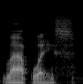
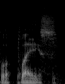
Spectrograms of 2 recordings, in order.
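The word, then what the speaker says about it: Laplace: ago with his story The Demon lapace notice I'm using the better pronunciation instead of La Place anyhow in case you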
